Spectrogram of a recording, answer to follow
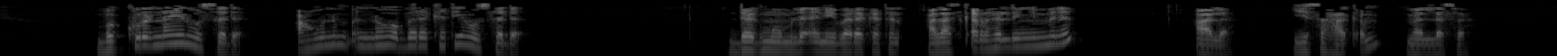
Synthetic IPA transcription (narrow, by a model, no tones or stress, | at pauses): bɨkʰːuɾɨnːajɛnwɔsːəd̪ə | ʔahunɨmːɨnːəhobəɾəkʰət̪jɛnwɔsːəd̪ə | d̪əɡmo̞mləʔɨne̞bəɾəkʰət̪ʰɨʔalaskʼərːəɦɨlːɨɲːmːɨnɨm | ʔalə | jɪsəɦakʼɨmːəlːəsə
